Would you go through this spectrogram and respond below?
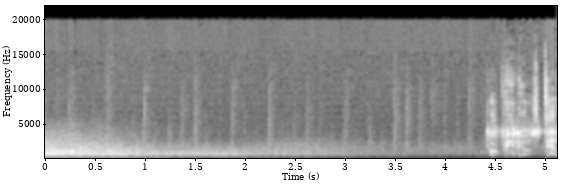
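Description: Battleship North Carolina's main guns firing in World of Warships, a heavy rumbling boom that decays slowly over several seconds, followed by a voice talking at the end.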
